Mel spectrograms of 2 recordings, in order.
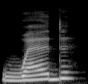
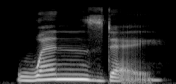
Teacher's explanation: The middle syllable is completely silent in natural speech.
